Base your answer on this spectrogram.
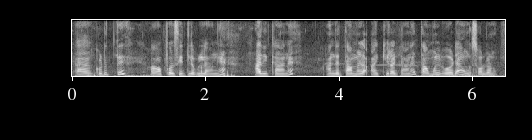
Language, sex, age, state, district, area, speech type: Tamil, female, 30-45, Tamil Nadu, Thanjavur, urban, spontaneous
